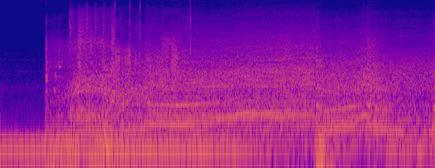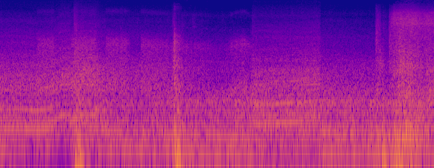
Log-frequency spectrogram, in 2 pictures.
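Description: A pickup truck engine revs and pulls away.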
